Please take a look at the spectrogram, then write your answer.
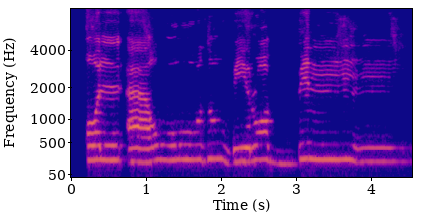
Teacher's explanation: برب الناس غنہ کرنا ہے 2 سیکنڈز تک. یہ کہاں ہوگا؟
